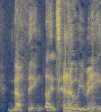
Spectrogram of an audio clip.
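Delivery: very loud, high schoolgirl giggling. Retelling own answer to parents asking questions: imitating own giggling. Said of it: "giggling like a little schoolgirl".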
